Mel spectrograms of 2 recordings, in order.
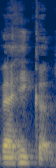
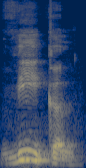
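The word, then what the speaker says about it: vehicle: है शुमाली northern northern व्हीकल व्हीकल इसको आम तौर पर प्रोनाउंस किया जाता है व्हीकल जिसका मतलब है गाड़ी लेकिन इसकी करेक्ट प्रोनंसिएशन है व्हीकल वकल वकल यानी एच पे आपने बिल्कुल एमफसिस नहीं देना यानी जोर नहीं देना और बड़े आराम से इसको प्रोनाउंस करना है वकल वीडियो वीडियो आमतौर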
